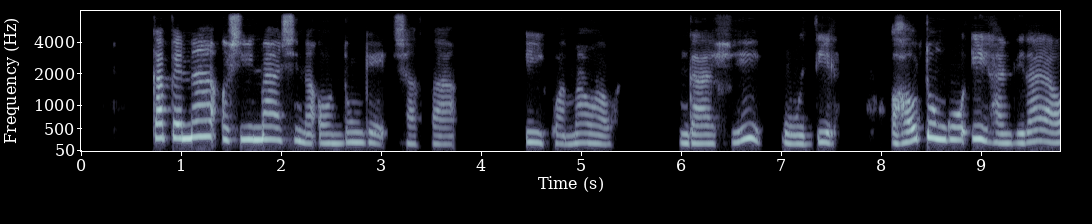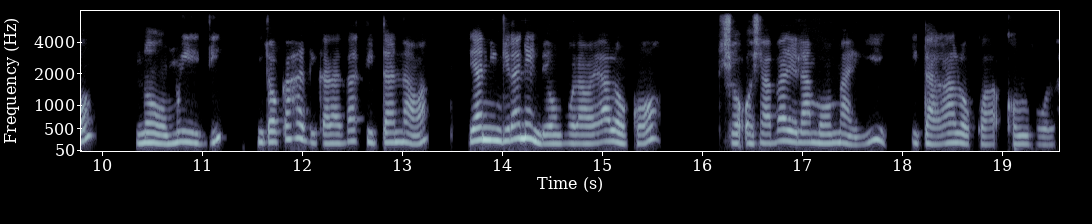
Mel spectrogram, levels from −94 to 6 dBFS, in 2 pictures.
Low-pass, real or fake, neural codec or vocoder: 7.2 kHz; fake; codec, 44.1 kHz, 7.8 kbps, DAC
